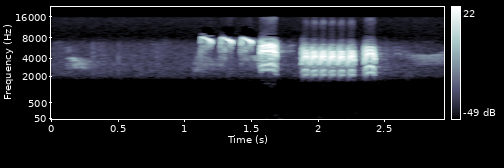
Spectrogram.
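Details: Eurasian blue tit: a few faint high notes, then three sharp descending whistles followed by a rapid buzzy trill of about seven harmonic notes, ending with a soft high hiss.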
